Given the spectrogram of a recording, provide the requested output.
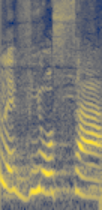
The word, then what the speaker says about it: Leviosa: E você está falando errado. É Leviosa. E não Leviosa.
